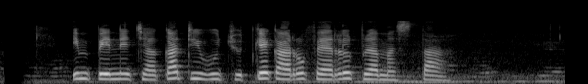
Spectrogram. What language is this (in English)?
Javanese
